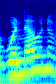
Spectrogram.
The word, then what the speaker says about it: Winona: So, well, actually, sorry, not Winona Ryder. Winona Ryder, I'm saying correctly because hers is spelled with an I, right?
